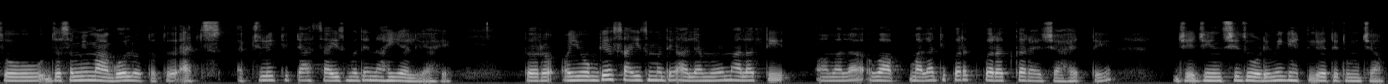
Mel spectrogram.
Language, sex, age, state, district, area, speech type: Marathi, female, 30-45, Maharashtra, Satara, urban, spontaneous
